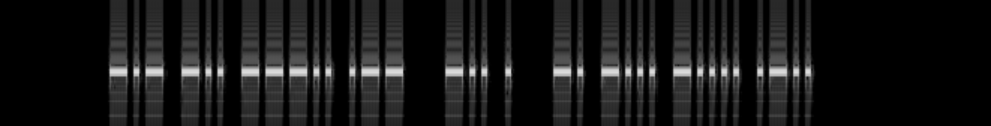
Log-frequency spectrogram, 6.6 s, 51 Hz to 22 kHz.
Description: Morse code, heard as a keyed tone, about 30 wpm, 700 Hz. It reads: KD8W DE NB6L
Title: USA Callsign DE Callsign - 4 Characters - 30wpm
